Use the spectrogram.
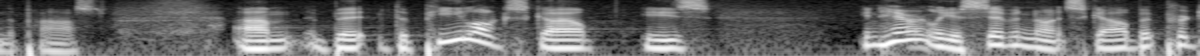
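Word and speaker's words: pelog: we have a scale called the plog scale that's p e l o g once again I hope I have pronounced it properly and essentially um a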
